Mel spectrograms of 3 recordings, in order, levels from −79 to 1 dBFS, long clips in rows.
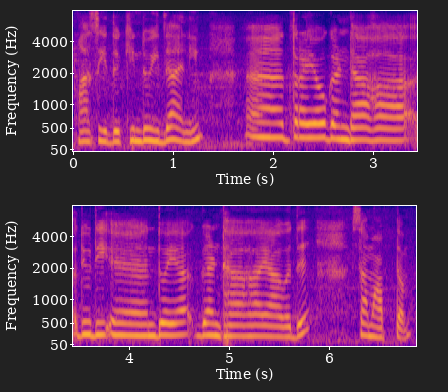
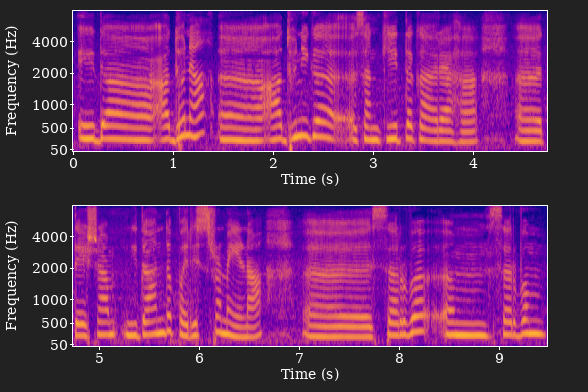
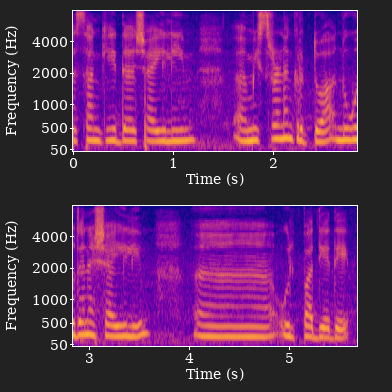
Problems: constant background noise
